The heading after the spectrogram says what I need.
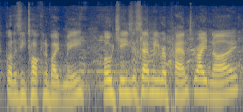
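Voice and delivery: mock guilty panic. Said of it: "they go".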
